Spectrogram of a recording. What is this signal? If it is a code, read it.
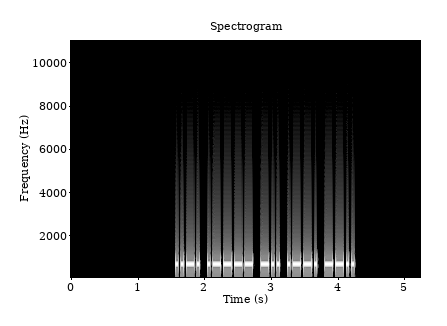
Morse code, heard as a keyed tone, about 31 wpm, 700 Hz. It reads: F1DPZ
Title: DXCC-100 Call Signs - 5 Characters - Repeated 3x - 30wpm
